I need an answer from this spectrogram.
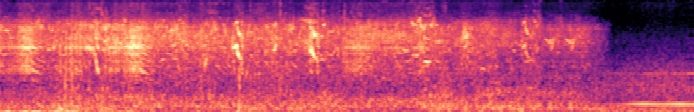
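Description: Birds calling in short, quick, falling chirps over a steady outdoor hiss. About six seconds in, this gives way to a sustained low music tone like a singing bowl.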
